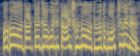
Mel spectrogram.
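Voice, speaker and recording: A woman voicing a plaintive young wife with a shrill, squeaky voice in a comedy cartoon. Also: fairly even intonation, racing, bright, forceful tone, no echo. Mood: insistent.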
